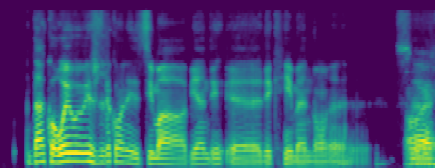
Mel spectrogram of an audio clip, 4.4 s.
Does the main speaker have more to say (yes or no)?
no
